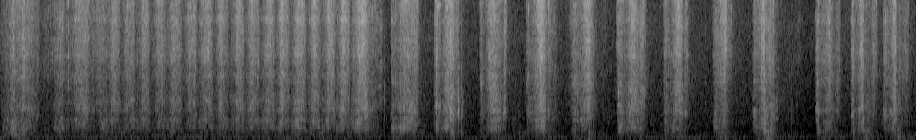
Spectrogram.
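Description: A bristle brush is rubbed along the top of a hollow, black textured plastic Polaroid instant camera body held in a hand. The result is bright, dry, scratchy strokes: a fast, dense run at first, then slower, separate swipes with quiet gaps between them.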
